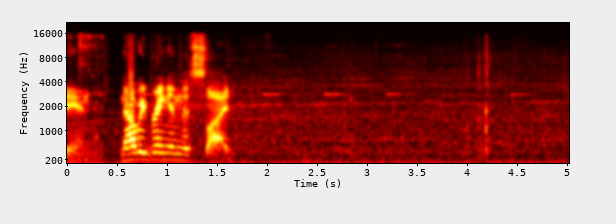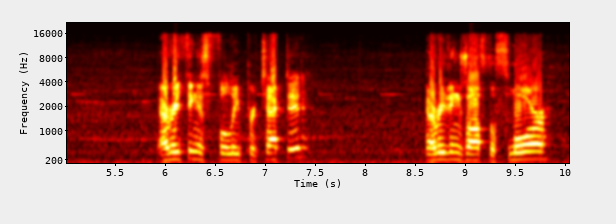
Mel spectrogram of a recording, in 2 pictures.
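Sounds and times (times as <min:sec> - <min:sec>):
short warning beeps: 0:00.0 - 0:09.2
engine low hum: 0:00.0 - 0:10.0.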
